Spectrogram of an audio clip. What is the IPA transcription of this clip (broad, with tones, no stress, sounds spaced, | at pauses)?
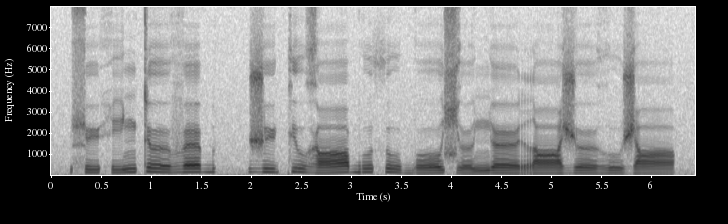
ɬ y˩ h i˩˥ ɲ t ɵː˥˩ v œ˥ b | ʒ y˥˩ kʲ u˥˩ ɣ ɑː˩˥ b u˥ θ u˥˩ b oː˩˥ ɕ ɵː˩ ɲ œː˥˩ r ɑː˧ ʒ ɵː˥˩ ɣ u˥˩ ʒ ɑ˥˩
